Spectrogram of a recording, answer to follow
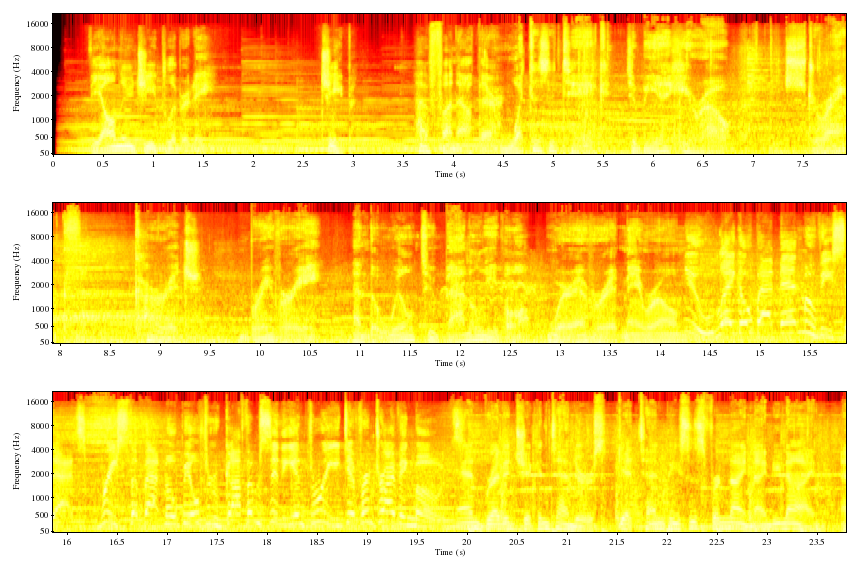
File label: Male Voice Over, Commercial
